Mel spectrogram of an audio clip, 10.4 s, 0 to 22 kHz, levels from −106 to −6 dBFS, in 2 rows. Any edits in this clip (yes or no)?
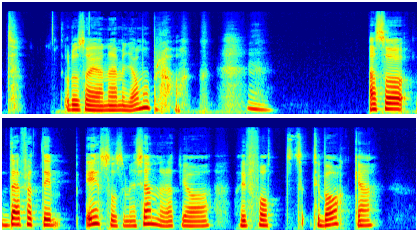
no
